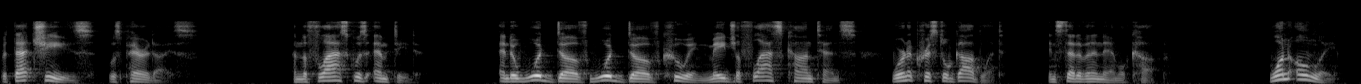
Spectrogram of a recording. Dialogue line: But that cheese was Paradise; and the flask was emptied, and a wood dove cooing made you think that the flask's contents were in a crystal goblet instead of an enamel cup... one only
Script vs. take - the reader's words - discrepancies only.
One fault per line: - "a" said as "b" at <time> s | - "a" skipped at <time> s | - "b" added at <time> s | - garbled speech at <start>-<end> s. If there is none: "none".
- "wood dove" added at 5.9 s
- "you think that" skipped at 7.3 s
